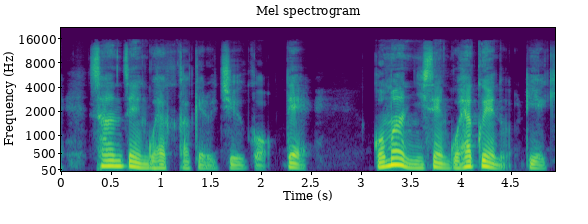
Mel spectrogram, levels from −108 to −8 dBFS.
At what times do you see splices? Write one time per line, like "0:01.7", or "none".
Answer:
0:02.1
